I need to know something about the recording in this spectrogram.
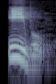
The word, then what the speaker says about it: Igbo: The spelling is Igbo, but the pronunciation is Ibu.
